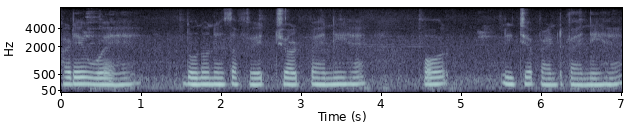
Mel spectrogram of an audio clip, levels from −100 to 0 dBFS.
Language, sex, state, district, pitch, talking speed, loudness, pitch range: Hindi, female, Bihar, Gopalganj, 185 Hz, 130 wpm, -30 LUFS, 180-195 Hz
